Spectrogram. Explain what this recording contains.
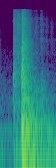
Door Slam
bater, Door, porta, Slam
